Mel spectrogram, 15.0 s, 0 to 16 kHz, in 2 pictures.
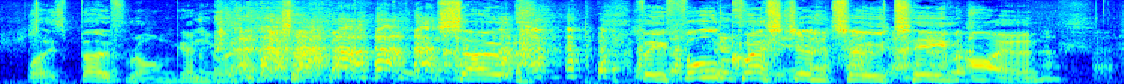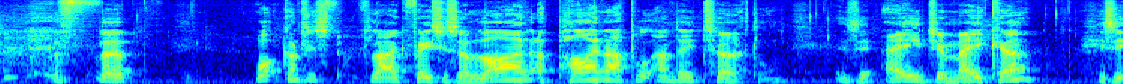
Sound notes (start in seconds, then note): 1.3 laughter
